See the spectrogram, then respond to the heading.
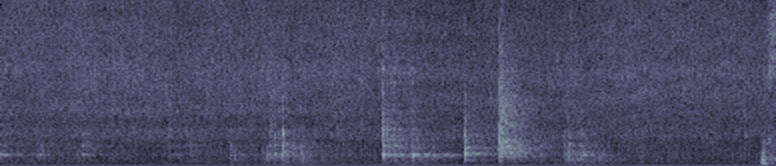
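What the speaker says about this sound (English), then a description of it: "Now, last but least is our chopped tomatoes, and just saute this along." Chopped tomatoes and eggplant sauté in a hot pan, a steady soft sizzle broken by several sharp scraping stirs of a utensil across the pan.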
